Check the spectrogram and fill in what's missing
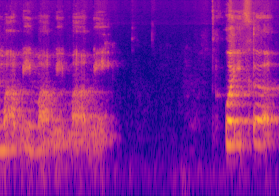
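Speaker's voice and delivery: acted, frightened, anxious children pleading over and over. Recalling her young children finding her unconscious: imitating children screaming. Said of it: "And they were screaming".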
